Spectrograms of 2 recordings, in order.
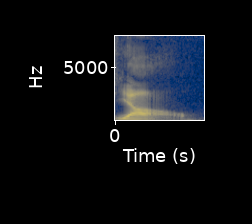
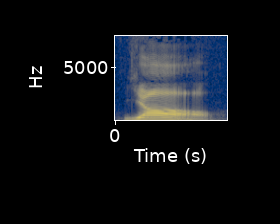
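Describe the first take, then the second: First: Low, drawn-out y'all of disbelief; a Southern mama staring in dismay. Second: Louder, emphatic y'all of exasperation; a Southern mama throwing up her hands. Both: Retold or imitated. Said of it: "a Southern mama just looks at something and goes".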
